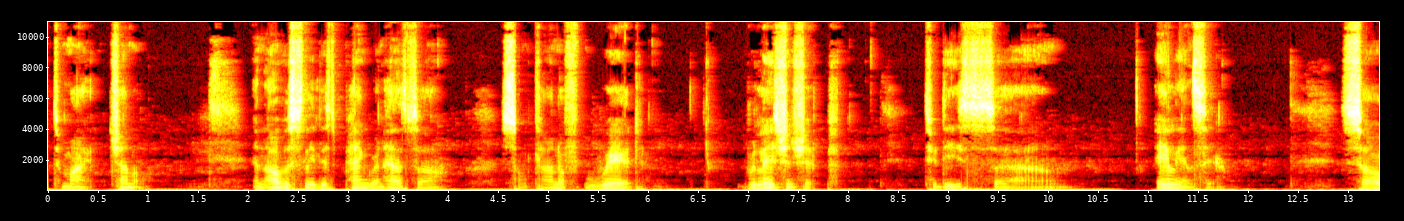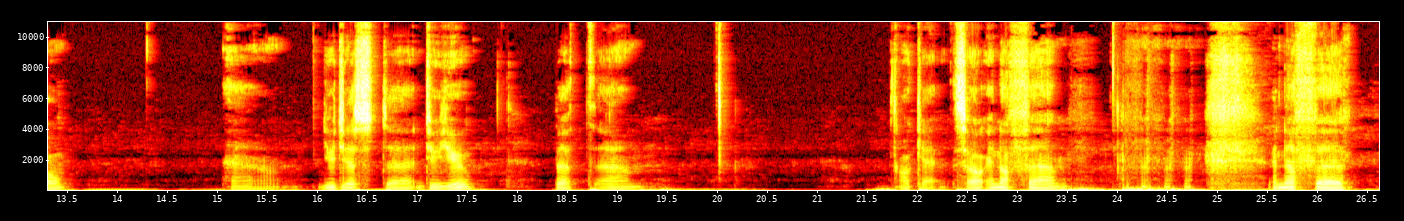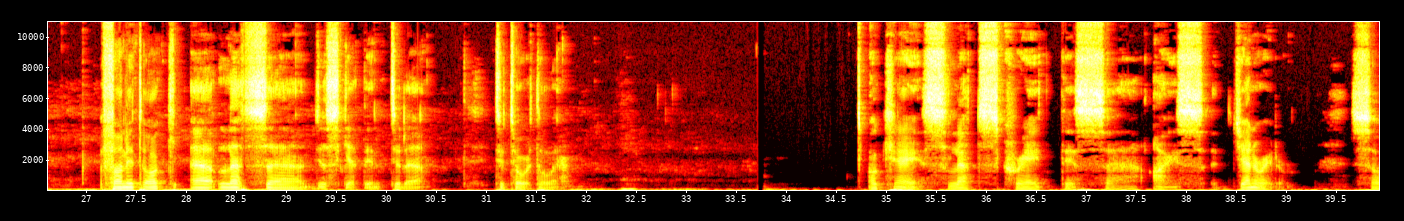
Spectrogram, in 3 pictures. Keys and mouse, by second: 33.7 q.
